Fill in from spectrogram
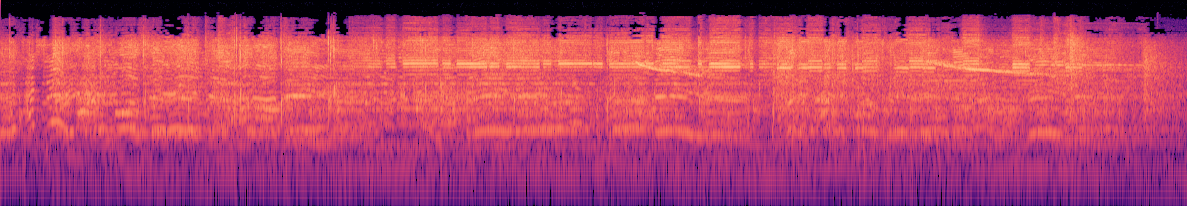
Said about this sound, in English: I was in Baghdad on the day that ISIS was driven out of Mosul. The crowd, mostly Shia, cheered for the victory.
